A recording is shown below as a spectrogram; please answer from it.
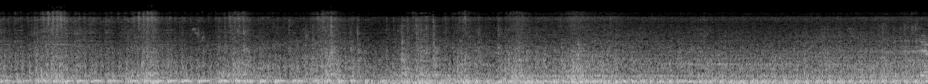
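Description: The air compressor on a Hino 12-wheel truck with a P11C engine pumps with a rapid rhythmic chug, layered over the heavy engine's steady low rumble up close.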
